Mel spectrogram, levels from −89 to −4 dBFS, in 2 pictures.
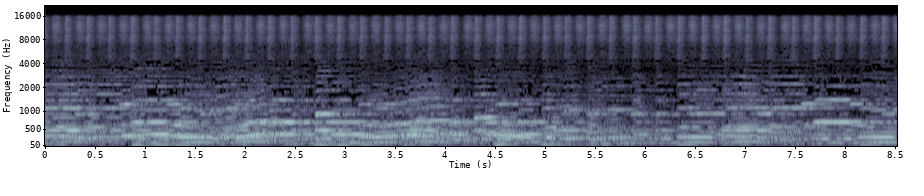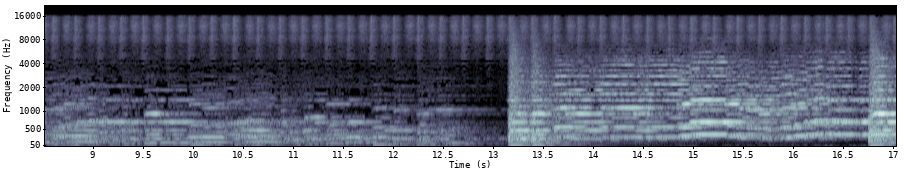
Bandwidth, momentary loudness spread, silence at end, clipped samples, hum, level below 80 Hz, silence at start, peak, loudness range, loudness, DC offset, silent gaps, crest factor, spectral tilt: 16.5 kHz; 11 LU; 0 s; under 0.1%; none; -50 dBFS; 0 s; -8 dBFS; 9 LU; -29 LUFS; under 0.1%; none; 22 dB; -3.5 dB/octave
